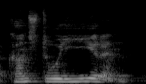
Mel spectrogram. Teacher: All these ieren words, which are more international origin, get this uieren sound, a long one.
